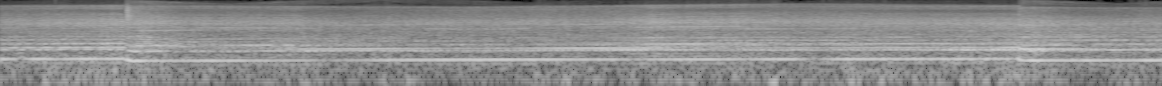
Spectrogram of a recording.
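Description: A racing car engine briefly drops in pitch as gears shift up.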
